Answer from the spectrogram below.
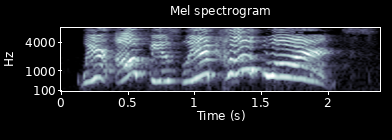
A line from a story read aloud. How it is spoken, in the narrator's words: Bree cheered extremely loudly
